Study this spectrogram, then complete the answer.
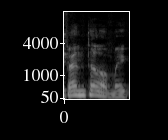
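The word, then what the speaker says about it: Fantôme: Fantome, kind of a YouTube Italian. You have to. It's French.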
